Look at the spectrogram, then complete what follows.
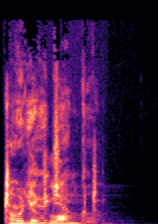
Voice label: military voice target locked

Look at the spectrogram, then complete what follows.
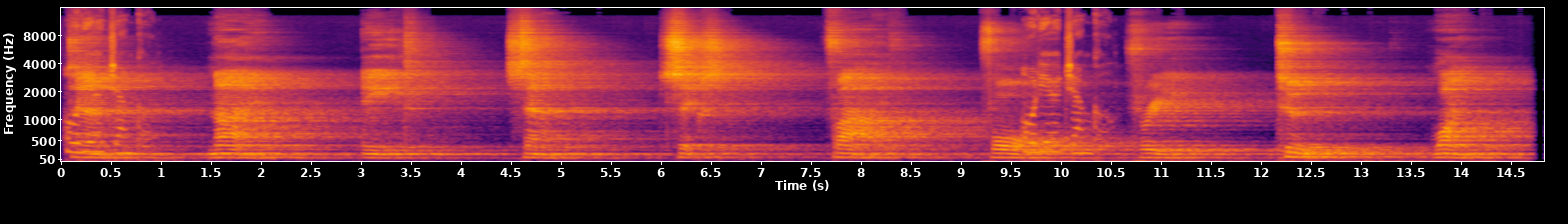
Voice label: countdown in big hall

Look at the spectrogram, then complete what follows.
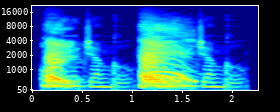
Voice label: hey male vocal samples

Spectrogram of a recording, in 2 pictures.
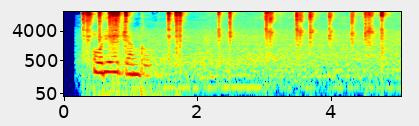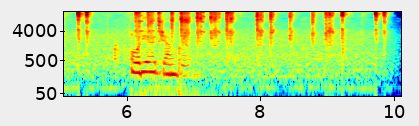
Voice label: cartoon voice mouse

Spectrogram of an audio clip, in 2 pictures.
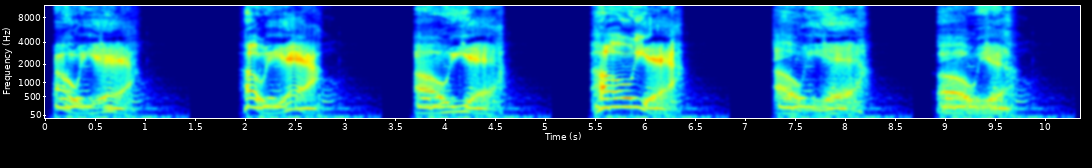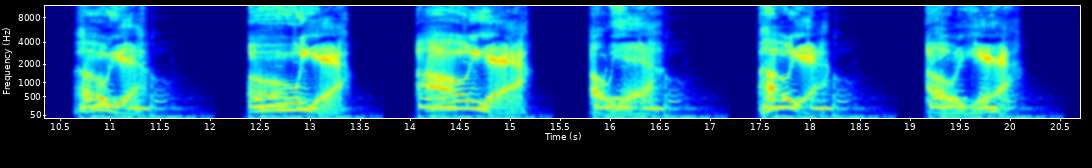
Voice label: grumpy cartoon oh yeah pack

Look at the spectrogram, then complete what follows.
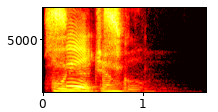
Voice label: boy says "six"

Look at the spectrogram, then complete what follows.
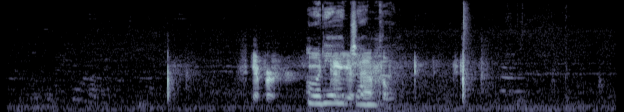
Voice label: coast guard announcement

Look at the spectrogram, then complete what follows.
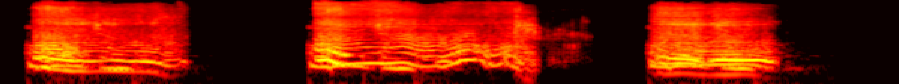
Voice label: child mocking

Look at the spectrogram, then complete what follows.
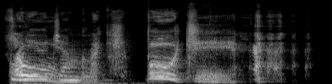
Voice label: pirate says so much booty

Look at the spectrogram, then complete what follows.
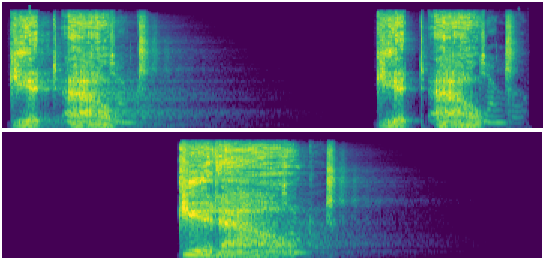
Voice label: evil spirit saying get out

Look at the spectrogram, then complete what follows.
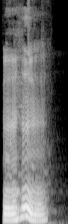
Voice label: male confirmation voice

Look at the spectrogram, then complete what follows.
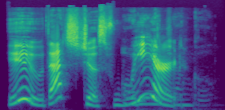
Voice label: female voice ooh thats just weird

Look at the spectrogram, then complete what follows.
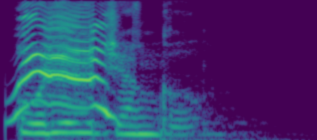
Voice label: cartoon elf says waaait; cinematic-designs

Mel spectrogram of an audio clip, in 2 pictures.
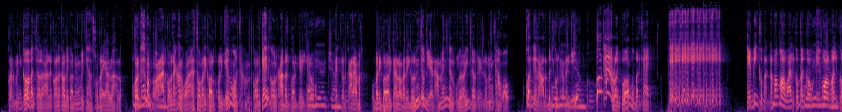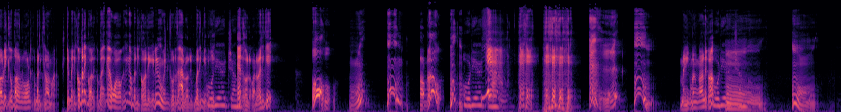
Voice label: cartoon talking mumbling

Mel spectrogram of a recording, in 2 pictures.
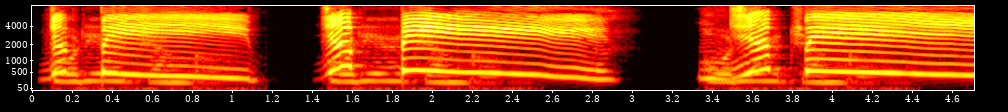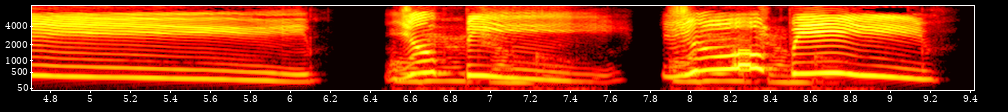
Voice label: little girl saying yuppie pack

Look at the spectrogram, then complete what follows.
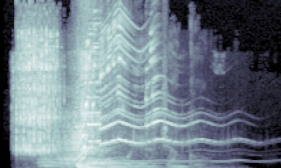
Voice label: funny accent

